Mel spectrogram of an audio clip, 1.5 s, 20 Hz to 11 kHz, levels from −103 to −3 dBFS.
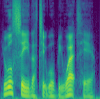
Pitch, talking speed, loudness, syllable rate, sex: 105 Hz, 360 wpm, -21 LUFS, 7.3 syllables/s, male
